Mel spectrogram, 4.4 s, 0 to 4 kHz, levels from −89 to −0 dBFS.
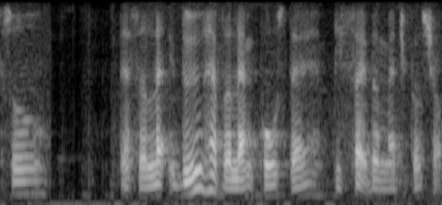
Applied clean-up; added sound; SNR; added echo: none; none; none; none.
